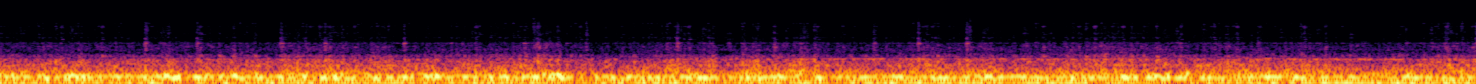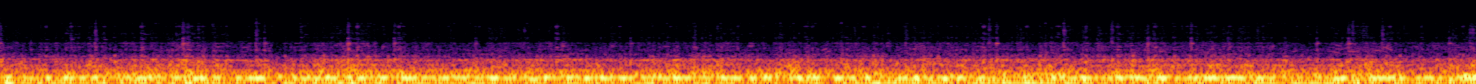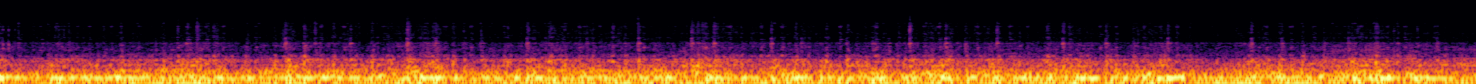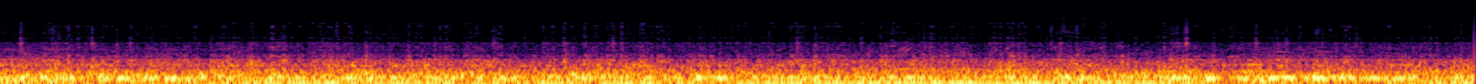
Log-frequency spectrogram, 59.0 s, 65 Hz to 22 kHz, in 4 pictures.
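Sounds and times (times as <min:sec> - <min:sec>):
truck engine running: 0:00.0 - 0:59.0.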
